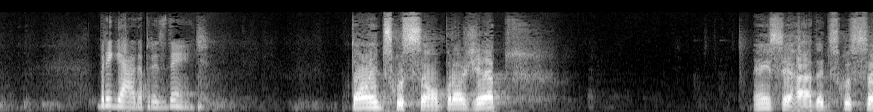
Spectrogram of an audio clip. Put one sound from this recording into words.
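An elderly man speaks into a microphone in short bursts.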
